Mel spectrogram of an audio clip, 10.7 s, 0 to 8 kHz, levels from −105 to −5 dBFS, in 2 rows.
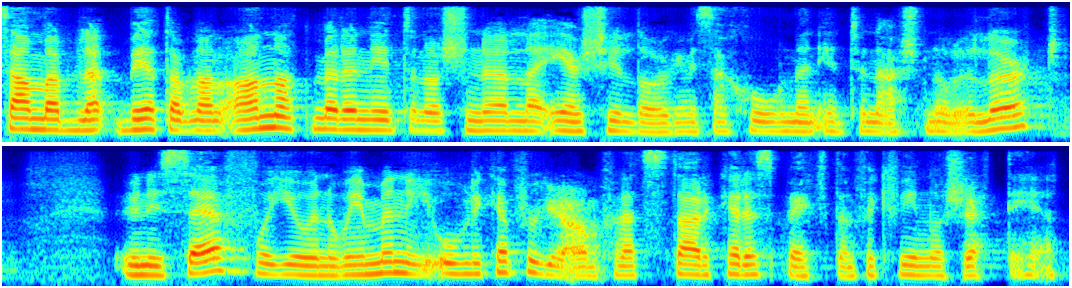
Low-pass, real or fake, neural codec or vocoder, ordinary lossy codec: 7.2 kHz; fake; codec, 16 kHz, 0.5 kbps, X-Codec, WavLM features, trained on Multilingual LibriSpeech; MP3, 64 kbps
